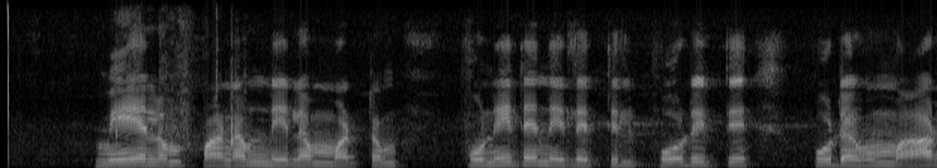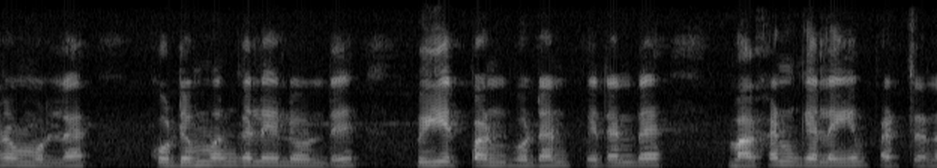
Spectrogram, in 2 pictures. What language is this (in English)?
Tamil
